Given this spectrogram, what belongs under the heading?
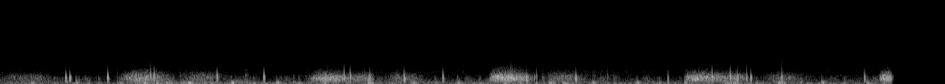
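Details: Fine crackles in a child recorded with a StethoMe electronic stethoscope and auto-classified by StethoMe AI: many brief, fine, non-continuous crackling pops in groups scattered across the breaths, a pathological lung sound typical of bronchitis or pneumonia.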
